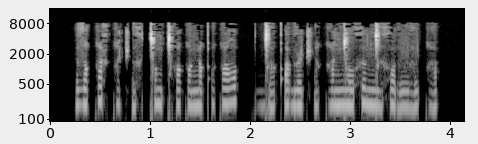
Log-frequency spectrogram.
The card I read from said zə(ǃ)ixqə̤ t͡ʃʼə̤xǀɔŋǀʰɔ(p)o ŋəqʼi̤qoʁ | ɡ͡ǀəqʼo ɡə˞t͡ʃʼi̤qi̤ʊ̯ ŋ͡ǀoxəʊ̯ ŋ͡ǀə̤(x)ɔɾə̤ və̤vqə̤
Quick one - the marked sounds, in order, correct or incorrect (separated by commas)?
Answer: incorrect, incorrect, correct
